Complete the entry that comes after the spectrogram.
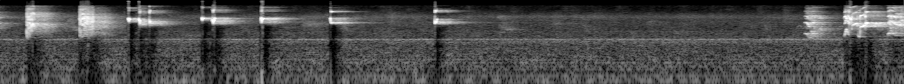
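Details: Caged lovebird with a rapid series of short, high squeaky chirps, then a pause and a brief burst of shrill chatter, over a faint steady hum.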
